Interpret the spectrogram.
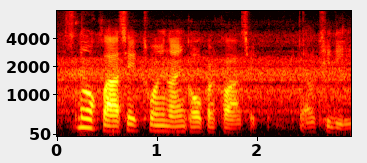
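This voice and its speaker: A person talking casually and informally while showing hands-on work, rambling and trailing off mid-thought, with a medium-pitched voice. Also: big pitch swings, fast. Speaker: hobbyist showing a radio repair. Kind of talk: casual hands-on video narration. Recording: clearly noisy amateur handheld recording.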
